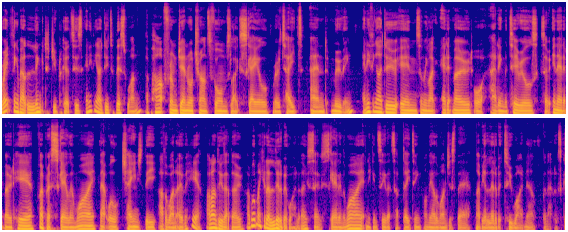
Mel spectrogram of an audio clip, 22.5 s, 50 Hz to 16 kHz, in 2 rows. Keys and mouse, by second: 4.4 s, 5.3 r, 6.5 g, 8.6 Tab, 12.0 s, 12.3 y, 13.2 middle click, 14.3 middle click, 15.0 shift+middle click, 15.5 ctrl+z, 16.4 s, 16.7 y, 17.9 click, 18.3 middle click, 20.4 s, 20.7 y, 21.5 click, 21.9 middle click.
